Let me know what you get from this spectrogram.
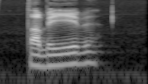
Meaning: doctor, physician
- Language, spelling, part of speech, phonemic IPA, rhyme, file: Arabic, طبيب, noun, /tˤa.biːb/, -iːb, Ar-طبيب.ogg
